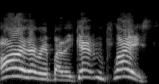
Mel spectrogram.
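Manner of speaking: shrill, booming, flamboyant voice belted high.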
